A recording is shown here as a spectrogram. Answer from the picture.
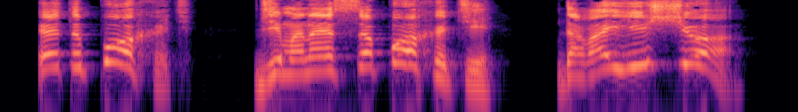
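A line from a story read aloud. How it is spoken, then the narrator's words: Woman screaming in terror. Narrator (Russian): Пышнотелая ногая женщина вопила в ужасе, скованная заклинанием Бошелена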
